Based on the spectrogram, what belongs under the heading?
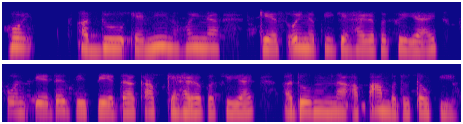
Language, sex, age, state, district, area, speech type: Manipuri, female, 45-60, Manipur, Churachandpur, urban, conversation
